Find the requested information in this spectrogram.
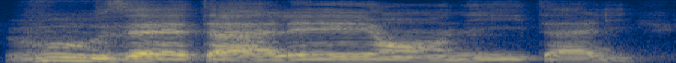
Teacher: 8 syllabes, une liaison en ze, vous êtes, et une liaison en ne, en Italie.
